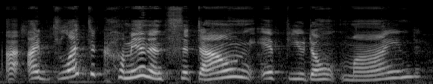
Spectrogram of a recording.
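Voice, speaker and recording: A woman voicing a scheming, fretful spinster who stammers and frets to spread gossip. Her high voice swings up and down, bright and sharp. It is pure 1940s radio drama. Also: expressive, full character voice. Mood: pleading. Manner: halting, stammering show of distress. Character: scheming, nervous-seeming spinster sister. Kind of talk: live recreation of 1940s radio mystery acting.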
